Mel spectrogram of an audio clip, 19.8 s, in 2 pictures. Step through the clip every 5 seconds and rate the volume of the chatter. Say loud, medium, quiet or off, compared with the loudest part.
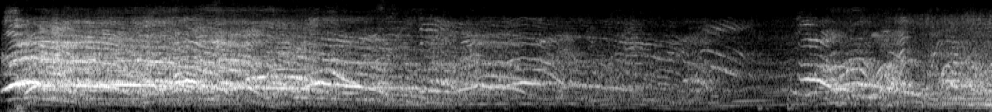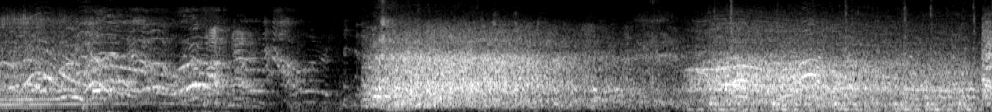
loud, medium, loud, loud.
